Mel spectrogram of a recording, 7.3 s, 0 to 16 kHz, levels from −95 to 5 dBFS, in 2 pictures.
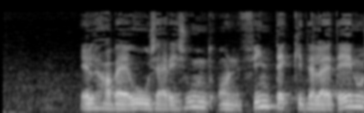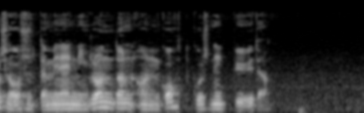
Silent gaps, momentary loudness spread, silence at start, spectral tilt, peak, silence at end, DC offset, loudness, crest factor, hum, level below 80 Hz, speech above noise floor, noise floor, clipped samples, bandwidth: none; 10 LU; 0.8 s; -6 dB/octave; -8 dBFS; 0.95 s; under 0.1%; -26 LUFS; 18 dB; none; -56 dBFS; 39 dB; -64 dBFS; under 0.1%; 11.5 kHz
